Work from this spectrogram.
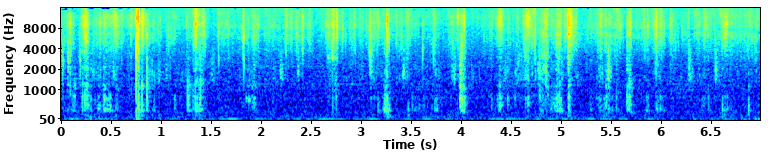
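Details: Female pet hamster nibbling a dried corn, rapid bright clicking bites spaced roughly every half second, interspersed with softer rustles, quiet indoor setting with faint hum.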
